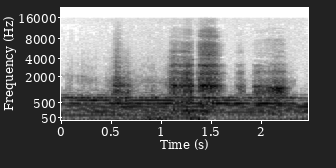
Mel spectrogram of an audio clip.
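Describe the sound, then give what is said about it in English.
A man's sharp, frightened gasps of breath as his body tenses: a few breathy bursts rising over a low steady hum, the strongest in the middle. “His body tenses, and his breath catches in his chest.”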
